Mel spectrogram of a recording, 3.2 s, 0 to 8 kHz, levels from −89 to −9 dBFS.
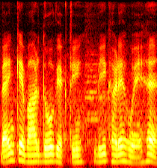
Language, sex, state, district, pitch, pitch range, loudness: Hindi, male, Haryana, Charkhi Dadri, 120 Hz, 115-125 Hz, -18 LUFS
